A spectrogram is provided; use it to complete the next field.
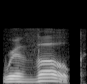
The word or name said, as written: revoke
